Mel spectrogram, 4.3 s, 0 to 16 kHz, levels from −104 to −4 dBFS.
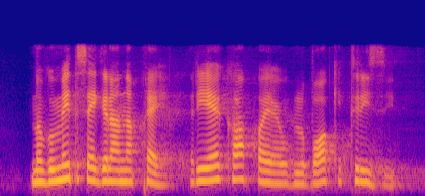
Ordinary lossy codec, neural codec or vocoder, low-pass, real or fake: none; codec, 16 kHz, 0.8 kbps, ZipCodec; 7.2 kHz; fake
